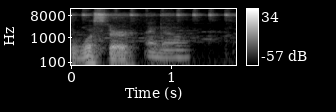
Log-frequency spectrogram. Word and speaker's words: Worcester: That's how it's spelled. No. X. That's all right. You try to say Worcester. Worcester. It's Worcester.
